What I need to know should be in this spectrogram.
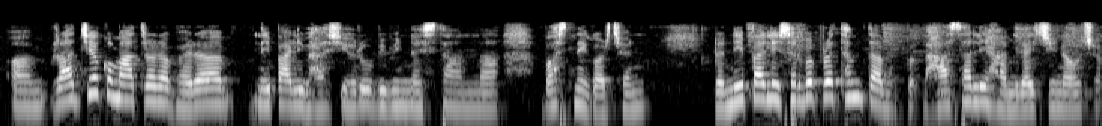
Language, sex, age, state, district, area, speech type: Nepali, female, 30-45, West Bengal, Darjeeling, rural, spontaneous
